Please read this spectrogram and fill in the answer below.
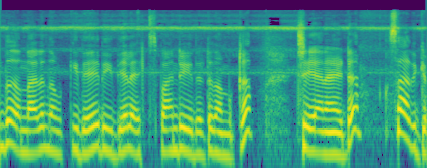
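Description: A woman's voice speaking almost throughout, over a steady high-pitched drone of crickets.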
